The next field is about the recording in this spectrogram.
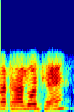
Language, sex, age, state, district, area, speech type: Maithili, female, 18-30, Bihar, Madhepura, rural, conversation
